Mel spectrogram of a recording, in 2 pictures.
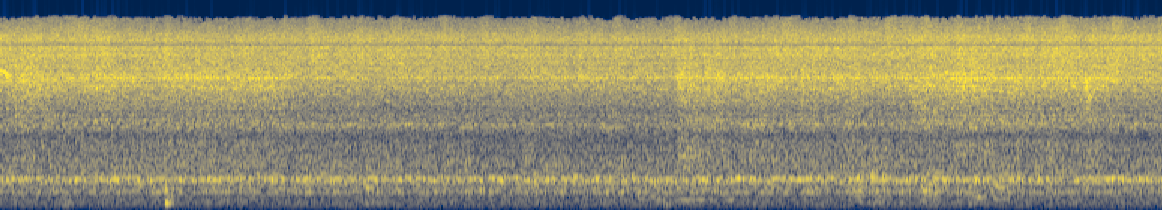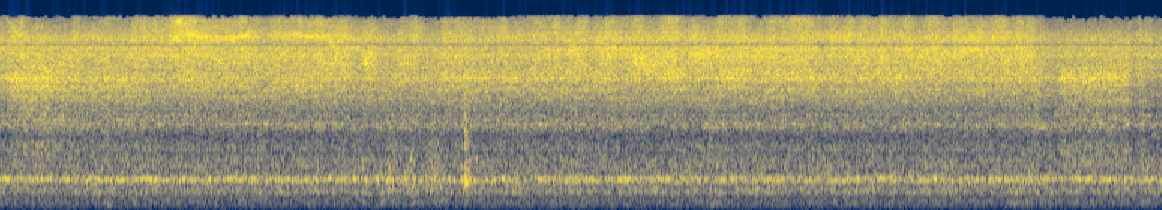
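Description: Dental suction running steadily: a continuous hiss with a low hum under it, and two small clicks, about two seconds in and near twenty-two seconds.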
